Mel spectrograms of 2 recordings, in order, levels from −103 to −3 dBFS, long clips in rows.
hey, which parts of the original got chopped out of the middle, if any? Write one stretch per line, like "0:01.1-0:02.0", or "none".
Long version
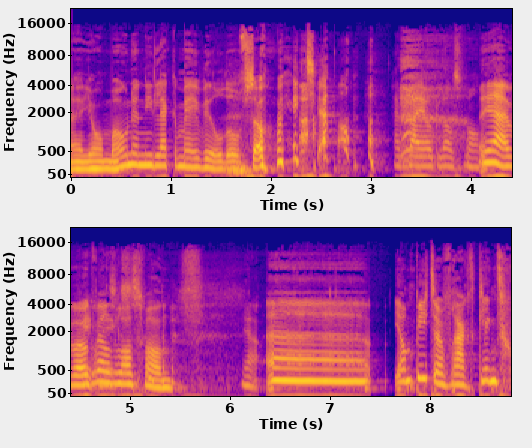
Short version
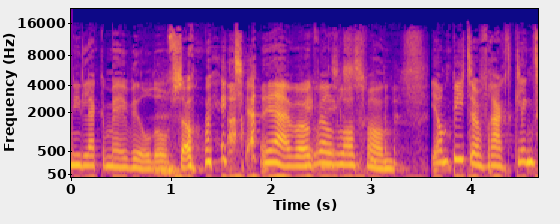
0:02.6-0:04.1
0:05.7-0:07.6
